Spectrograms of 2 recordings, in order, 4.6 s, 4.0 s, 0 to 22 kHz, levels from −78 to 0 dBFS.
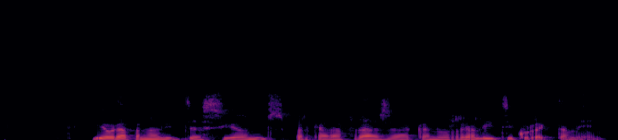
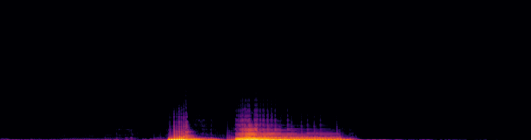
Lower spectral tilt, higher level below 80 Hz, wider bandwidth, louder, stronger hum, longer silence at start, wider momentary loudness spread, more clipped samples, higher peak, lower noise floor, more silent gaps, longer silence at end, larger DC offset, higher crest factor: second, -5.5 dB/octave vs -12.5 dB/octave; second, -78 dBFS vs -22 dBFS; first, 7.8 kHz vs 3.6 kHz; second, -43 LUFS vs -17 LUFS; neither; second, 0.7 s vs 1.25 s; second, 8 LU vs 12 LU; neither; second, -24 dBFS vs 0 dBFS; first, -77 dBFS vs -68 dBFS; neither; second, 0.1 s vs 1.35 s; neither; about the same, 20 dB vs 18 dB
